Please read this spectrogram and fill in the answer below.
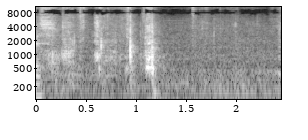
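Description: Trading cards being handled and set down on a desk mat: about four short taps and rustles in the first second and a half.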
